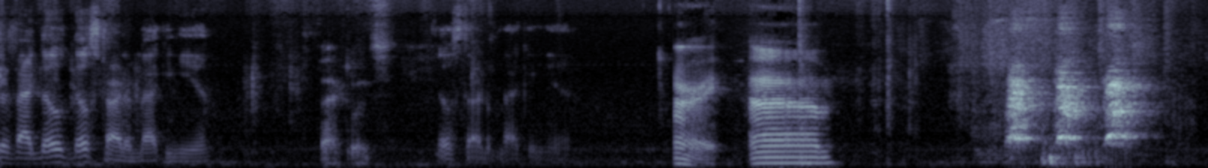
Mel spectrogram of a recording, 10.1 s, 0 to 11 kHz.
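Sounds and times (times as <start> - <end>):
speech: 0.0 - 1.9, 2.7 - 4.8, 5.6 - 7.0
dog barking: 8.4 - 9.7.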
